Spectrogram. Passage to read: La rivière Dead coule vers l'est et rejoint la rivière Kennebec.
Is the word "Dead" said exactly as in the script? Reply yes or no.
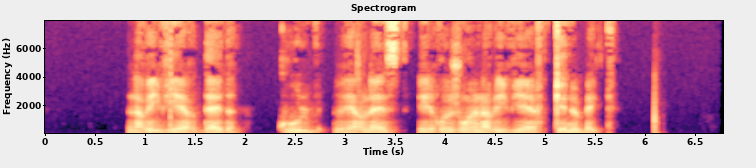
yes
